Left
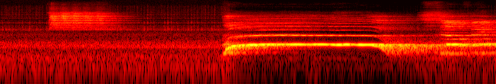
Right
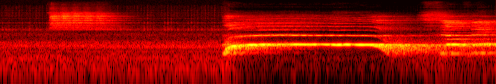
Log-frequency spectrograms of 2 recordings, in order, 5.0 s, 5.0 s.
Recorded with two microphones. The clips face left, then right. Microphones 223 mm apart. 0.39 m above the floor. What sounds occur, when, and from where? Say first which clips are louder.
0.5 s a bird: even; 85° left, 0.9 m
2.2 s a shout: even; 40° right (ahead or behind), 1.7 m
